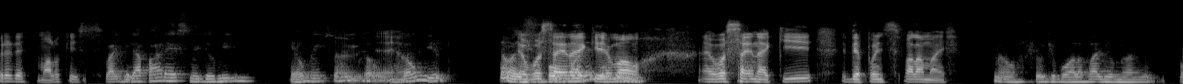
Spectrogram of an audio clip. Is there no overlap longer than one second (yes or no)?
no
